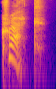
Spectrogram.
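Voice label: "crack-up", British English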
